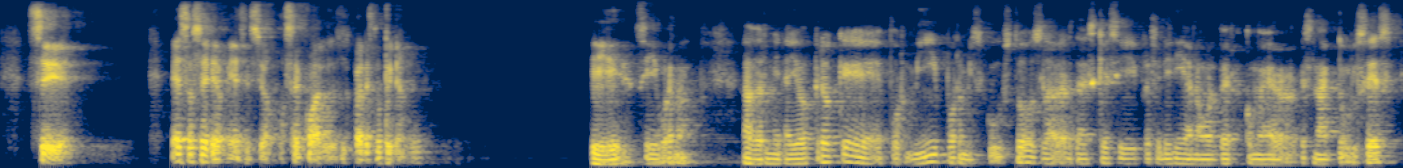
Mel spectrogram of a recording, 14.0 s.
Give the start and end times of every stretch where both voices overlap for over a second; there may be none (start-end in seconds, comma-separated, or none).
none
